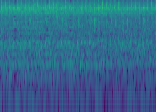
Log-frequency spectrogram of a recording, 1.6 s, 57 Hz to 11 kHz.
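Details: Great Wall Hover H3 after head gasket replacement for a blown gasket, warm at 86°C with cooling fan running, no errors: idle behind loud rushing fan, revs steady, no misfire or stumble; normal idle, car fully ready.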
